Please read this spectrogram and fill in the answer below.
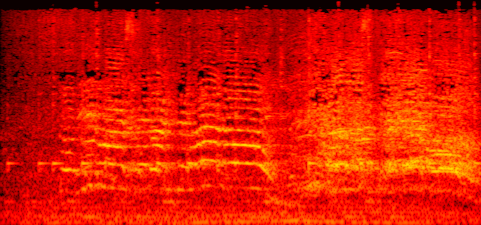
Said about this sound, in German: Der Lärm von Trillerpfeifen, Blechtrommeln und wütenden weiblichen Stimmen aus Lautsprechern hallt durch eine Straße neben dem Gebäudekomplex des höchsten Gerichts in Guatemala Stadt.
